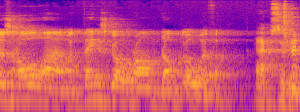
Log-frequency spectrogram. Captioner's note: laughs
